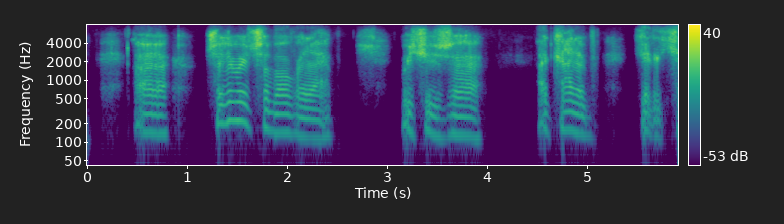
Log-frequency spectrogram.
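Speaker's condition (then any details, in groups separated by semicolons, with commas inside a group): Spinal muscular atrophy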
